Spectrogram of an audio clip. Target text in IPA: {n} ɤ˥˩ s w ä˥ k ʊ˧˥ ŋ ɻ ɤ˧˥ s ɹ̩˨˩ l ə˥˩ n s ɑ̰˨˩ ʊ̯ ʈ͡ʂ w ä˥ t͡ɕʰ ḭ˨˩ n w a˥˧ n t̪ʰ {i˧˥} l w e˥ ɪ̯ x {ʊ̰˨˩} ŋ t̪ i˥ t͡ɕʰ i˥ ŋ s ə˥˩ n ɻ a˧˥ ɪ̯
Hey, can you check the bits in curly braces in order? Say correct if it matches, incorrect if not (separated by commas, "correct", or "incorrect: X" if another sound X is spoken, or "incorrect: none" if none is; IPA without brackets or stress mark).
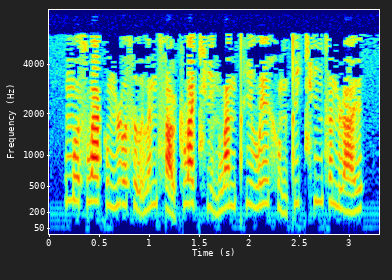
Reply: incorrect: m, incorrect: i˥˩, correct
